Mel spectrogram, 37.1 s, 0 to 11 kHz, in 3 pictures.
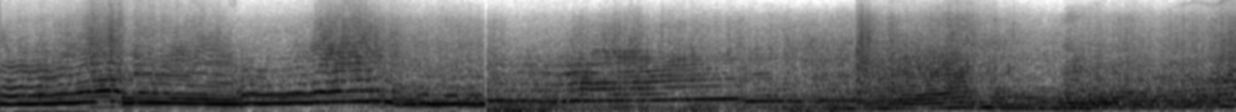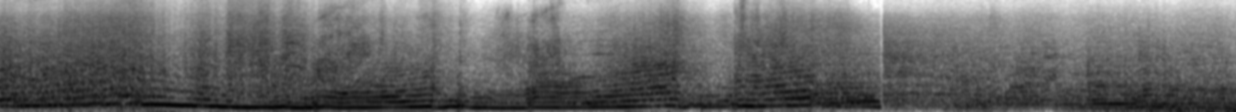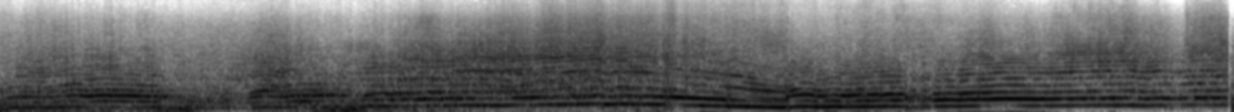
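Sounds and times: race car engines revving: 0.0 - 37.0.

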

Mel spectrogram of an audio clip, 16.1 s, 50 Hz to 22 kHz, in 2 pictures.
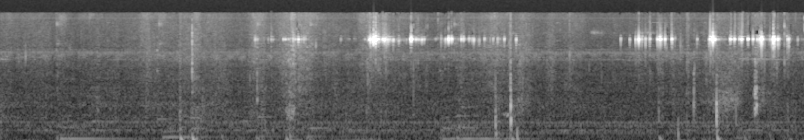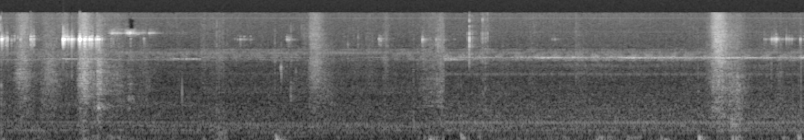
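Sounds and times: dog and kitten scuffling in play: 15.0 - 16.0.

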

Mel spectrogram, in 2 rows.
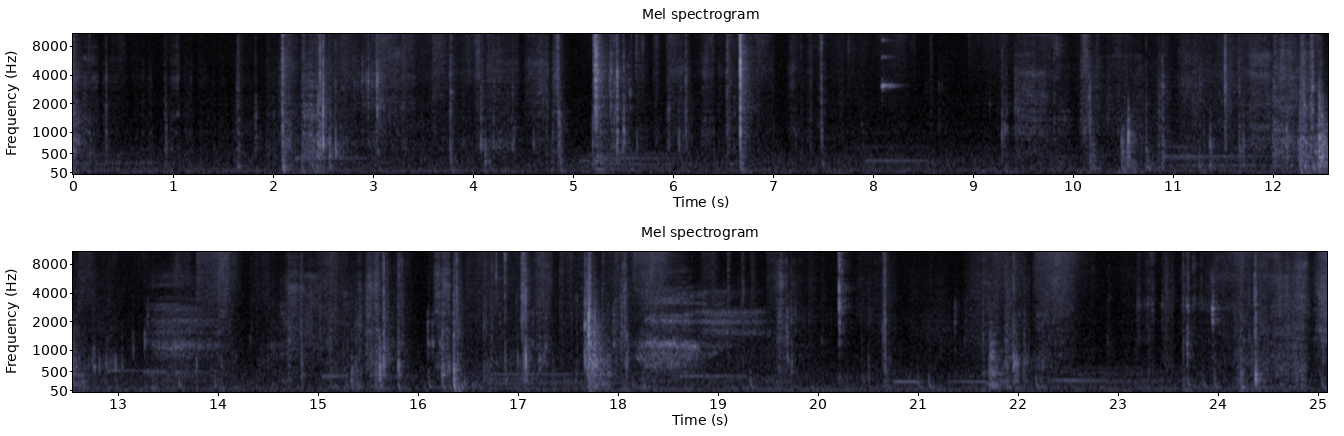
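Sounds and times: paper pages rustling and flapping: 0.0 - 7.7, 9.2 - 13.1, 13.9 - 18.4, 21.6 - 22.5, 23.1 - 25.0.

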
